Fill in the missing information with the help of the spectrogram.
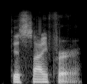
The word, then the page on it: decipher: American English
